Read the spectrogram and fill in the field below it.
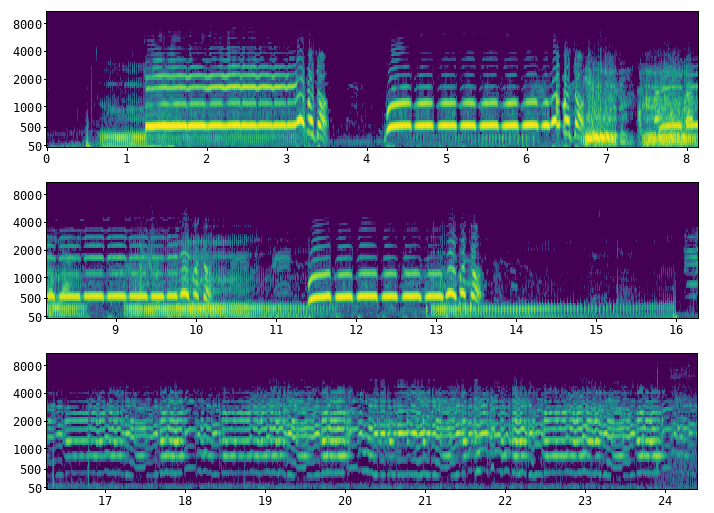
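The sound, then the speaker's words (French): Violin playing loud, sustained bowed notes in several separate phrases with short pauses, then a long wavering passage of slurred notes with vibrato-like bends, played to give hunters courage before they set out on a hunt. “ce violoniste, est-ce que vous pouvez nous dire quel est son rôle”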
